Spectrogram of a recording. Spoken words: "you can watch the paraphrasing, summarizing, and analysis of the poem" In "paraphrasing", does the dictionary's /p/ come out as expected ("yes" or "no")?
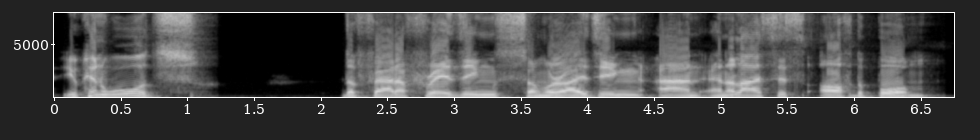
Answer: no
